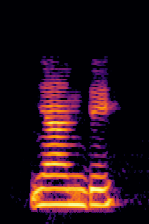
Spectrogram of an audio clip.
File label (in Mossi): "yãnde", moore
